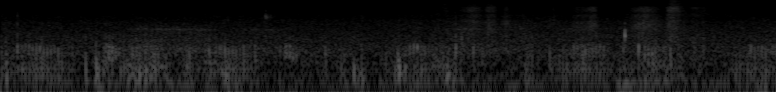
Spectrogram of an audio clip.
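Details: Chilled pet cat purring in a messy room, a faint steady low rumble pulsing throughout with a few light clicks and rustles.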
